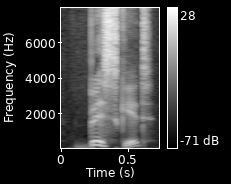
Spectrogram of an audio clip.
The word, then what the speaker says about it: biscuit: We also have island with a silent S, biscuit with a silent U, receipt with a silent P, and muscle with a silent C.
